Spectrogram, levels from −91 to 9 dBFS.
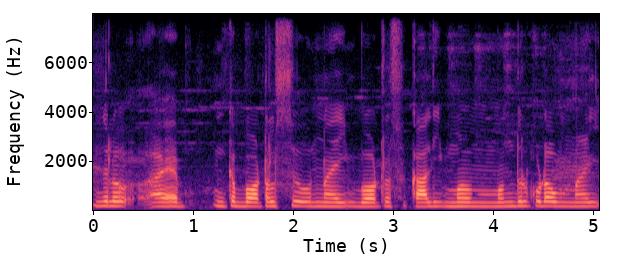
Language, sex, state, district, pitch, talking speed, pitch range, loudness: Telugu, male, Andhra Pradesh, Manyam, 170 Hz, 140 wpm, 165-180 Hz, -17 LUFS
